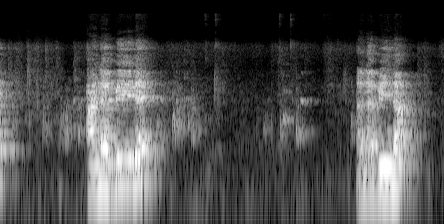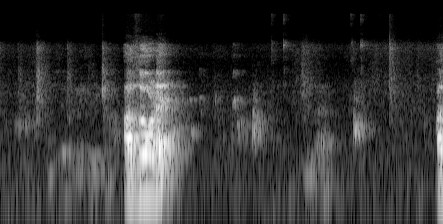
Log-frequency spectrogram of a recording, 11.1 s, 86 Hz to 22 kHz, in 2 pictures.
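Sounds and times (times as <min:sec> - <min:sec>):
marker squeaking on whiteboard: 0:00.0 - 0:10.8.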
